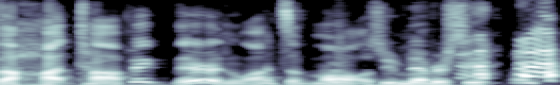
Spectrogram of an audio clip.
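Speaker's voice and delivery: heavily sarcastic, swooping sing-song delivery. Retelling another speaker's sarcastic remark: imitating Greg being sarcastic. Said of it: "Greg was trying to be sarcastic".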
